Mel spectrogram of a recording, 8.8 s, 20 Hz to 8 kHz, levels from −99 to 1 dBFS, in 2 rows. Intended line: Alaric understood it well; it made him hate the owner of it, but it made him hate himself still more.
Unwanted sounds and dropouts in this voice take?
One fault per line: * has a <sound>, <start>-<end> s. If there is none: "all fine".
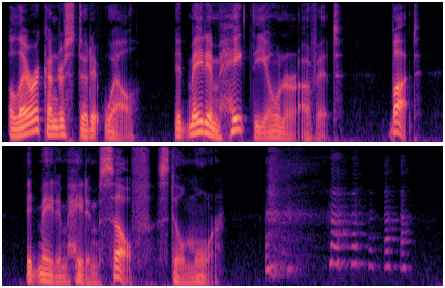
* has a laugh, 7.0-8.6 s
